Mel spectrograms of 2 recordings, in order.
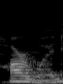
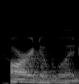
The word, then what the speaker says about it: Harwood: to the voice actor mispronounced Harwood he's going to say hardwood with an extra D in the middle okay so I hope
